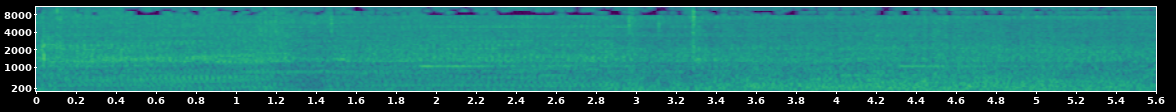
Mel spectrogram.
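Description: Bajaj Pulsar NS200 motorcycle running under way, with a steady low engine rumble and a rushing noise that gets louder in the second half.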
